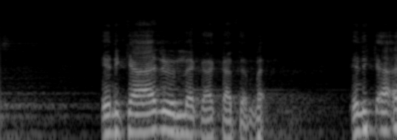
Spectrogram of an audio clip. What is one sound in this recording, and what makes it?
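A man speaks quietly through a microphone.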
